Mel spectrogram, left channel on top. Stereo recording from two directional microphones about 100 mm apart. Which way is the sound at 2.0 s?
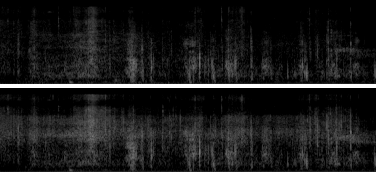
25° left (ahead or behind).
